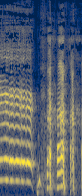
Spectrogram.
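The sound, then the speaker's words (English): A sheep lets out a loud, sustained bleat, then follows it with a few shorter, rougher bleats in quick succession. “And it's close-ups of startled sheep ahoy”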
